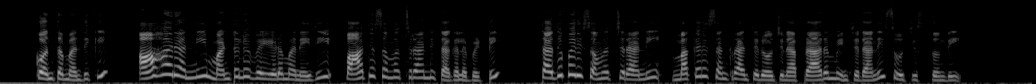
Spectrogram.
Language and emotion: Telugu, neutral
